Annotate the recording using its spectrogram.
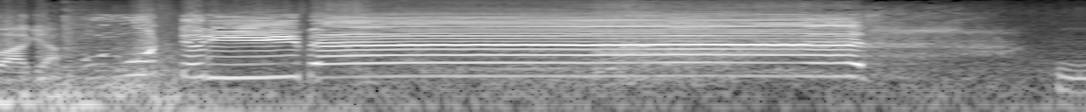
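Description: A young man screams loudly and long in fright.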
